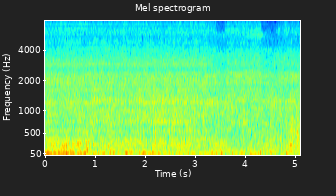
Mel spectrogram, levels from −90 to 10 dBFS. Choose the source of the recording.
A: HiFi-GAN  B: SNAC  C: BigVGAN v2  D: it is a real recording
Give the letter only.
D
